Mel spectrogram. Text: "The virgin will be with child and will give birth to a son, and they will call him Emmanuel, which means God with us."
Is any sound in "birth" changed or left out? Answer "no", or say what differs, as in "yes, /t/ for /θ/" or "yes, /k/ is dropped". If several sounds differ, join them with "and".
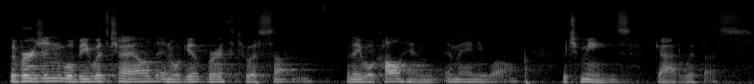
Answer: no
